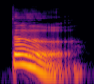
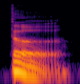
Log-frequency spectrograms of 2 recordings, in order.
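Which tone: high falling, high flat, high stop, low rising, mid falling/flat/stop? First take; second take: high falling; mid falling. First: The syllable starts high and falls. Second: The syllable starts mid and falls. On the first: "Second tone, high falling" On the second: "Third tone, mid falling"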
